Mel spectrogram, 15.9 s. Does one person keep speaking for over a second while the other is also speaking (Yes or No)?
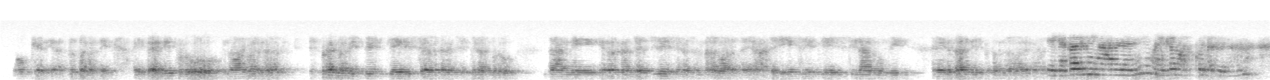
No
